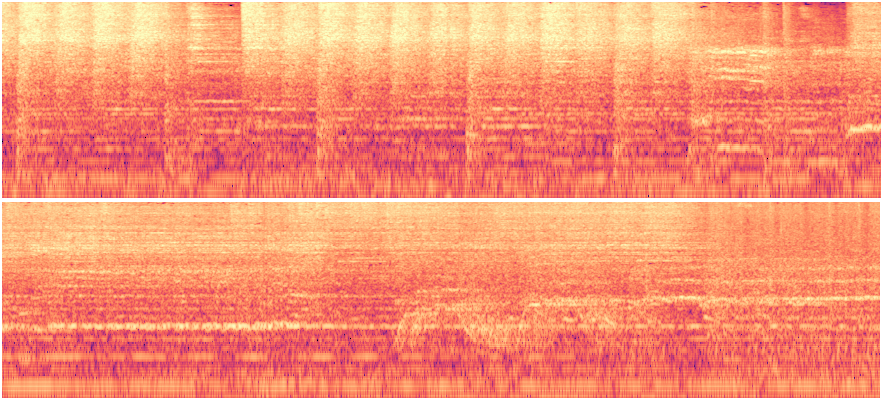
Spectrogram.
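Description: Live metal band playing loud: drums, distorted electric guitars and a singer. About eight seconds in, the drum strokes and cymbals stop and long held notes ring on.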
